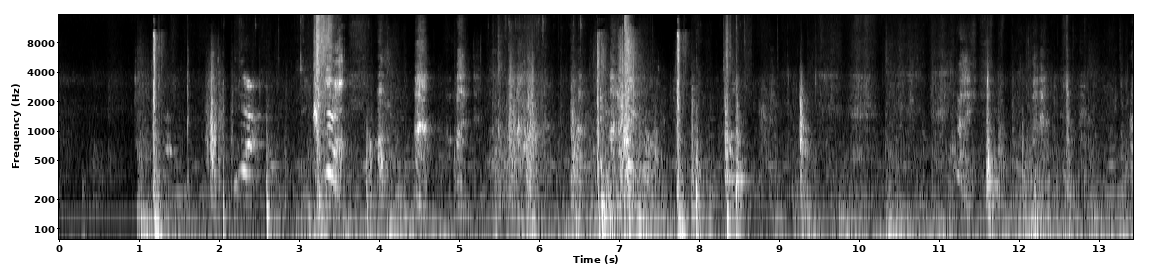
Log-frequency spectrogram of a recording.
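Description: Men scuffle and grapple with thuds and blows.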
